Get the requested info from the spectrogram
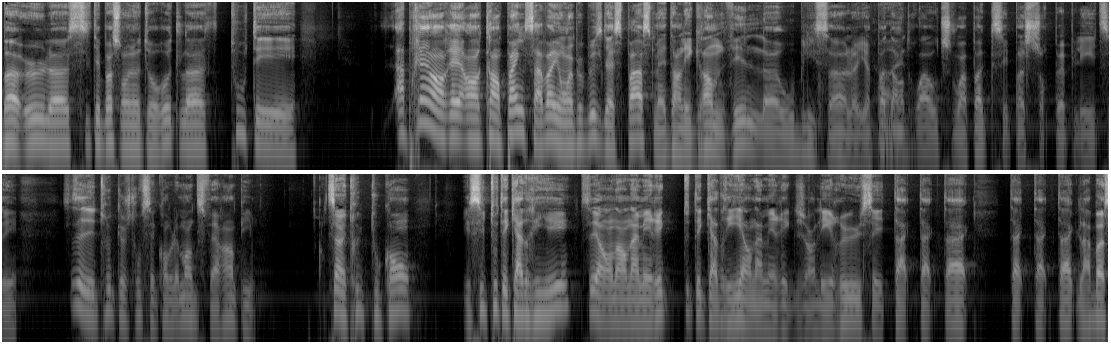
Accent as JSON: {"language": "French", "town": "Montreal", "region": "Quebec", "country": "Canada", "tie": "born or raised there", "accent": "Québécois", "said": "Ben, t'sais, c'est le fait que j'ai grandi à Montréal, on a pas, on a un accent moins, plus soft à Montréal. Genre, pour un Français, je sonne comme un gars de Montréal, c'est sûr, je sonne comme un Québécois."}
